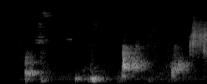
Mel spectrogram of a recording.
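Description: A few short, irregular sounds from an Australian Labradoodle puppy moving about in a potty box of wood-pellet litter.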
